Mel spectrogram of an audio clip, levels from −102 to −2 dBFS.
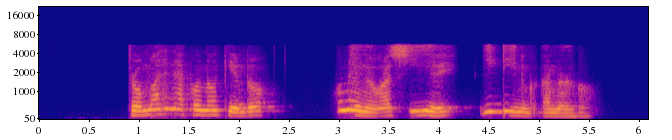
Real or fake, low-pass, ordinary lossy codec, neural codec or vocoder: fake; 5.4 kHz; none; codec, 16 kHz, 0.5 kbps, X-Codec, HuBERT features, trained on balanced general audio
